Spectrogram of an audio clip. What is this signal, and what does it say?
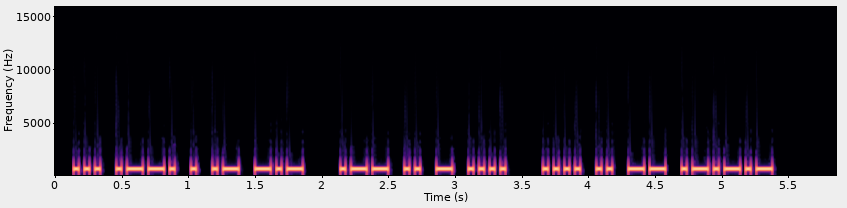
Morse code, heard as a keyed tone, about 30 wpm, 700 Hz. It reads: SPEAK WITH HIM.
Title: Sentences from Top 1100 Words 30wpm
